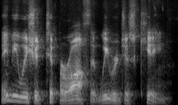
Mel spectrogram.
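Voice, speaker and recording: A man's voice: sits low, big pitch swings, fairly quick, vocal fry, slightly rough, full character voice. A man playing a wry, easygoing newspaper reporter in a radio comedy, with a joking delivery. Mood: wry, doubtful. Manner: wry, joking, hesitant asides. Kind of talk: old-time radio comedy acting. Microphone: video call.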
